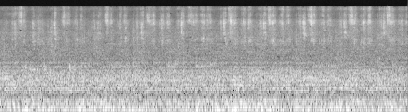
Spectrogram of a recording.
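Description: A steady low rumbling hum, with faint small clicks and mouth noises of eating over it.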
